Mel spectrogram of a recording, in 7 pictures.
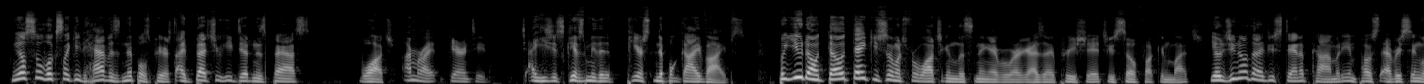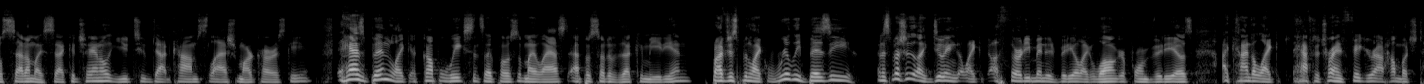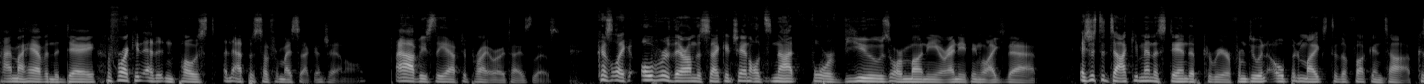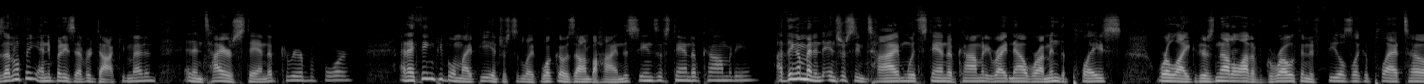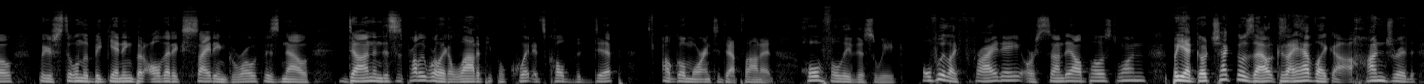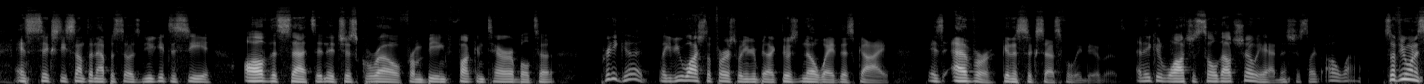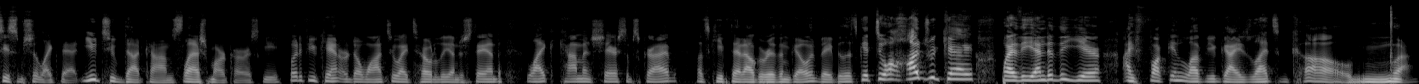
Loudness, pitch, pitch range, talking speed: -29 LUFS, 140 Hz, 125-165 Hz, 245 wpm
